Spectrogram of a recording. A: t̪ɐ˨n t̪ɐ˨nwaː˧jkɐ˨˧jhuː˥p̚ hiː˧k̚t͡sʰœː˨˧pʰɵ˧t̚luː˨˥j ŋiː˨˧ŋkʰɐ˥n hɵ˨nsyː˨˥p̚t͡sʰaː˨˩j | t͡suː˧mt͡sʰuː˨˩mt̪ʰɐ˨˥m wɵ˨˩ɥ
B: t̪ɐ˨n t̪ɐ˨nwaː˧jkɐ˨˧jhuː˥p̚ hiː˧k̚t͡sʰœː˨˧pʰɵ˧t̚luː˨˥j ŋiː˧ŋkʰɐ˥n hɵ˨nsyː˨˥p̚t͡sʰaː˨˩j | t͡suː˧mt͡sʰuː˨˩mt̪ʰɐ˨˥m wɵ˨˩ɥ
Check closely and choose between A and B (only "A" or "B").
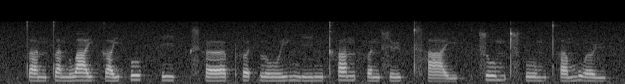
A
